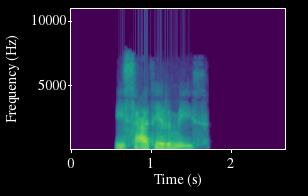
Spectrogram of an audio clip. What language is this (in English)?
Kabyle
